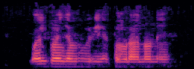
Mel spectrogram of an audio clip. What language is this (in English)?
Urdu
